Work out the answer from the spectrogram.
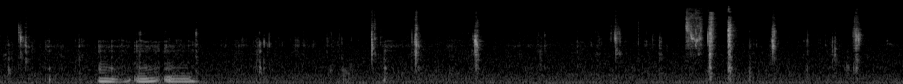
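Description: Close-miked eating sounds: chewing with wet mouth clicks and lip smacks, scattered and irregular, a quick cluster of them about seven seconds in. About a second in comes a short hummed 'mm' of enjoyment.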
